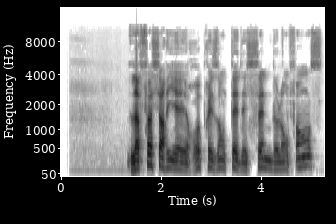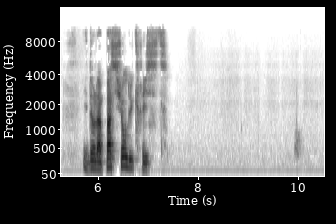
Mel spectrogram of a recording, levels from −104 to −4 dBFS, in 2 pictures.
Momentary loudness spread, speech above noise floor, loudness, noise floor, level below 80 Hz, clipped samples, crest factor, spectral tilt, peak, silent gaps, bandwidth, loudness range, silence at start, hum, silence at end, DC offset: 15 LU; 50 dB; -23 LUFS; -73 dBFS; -72 dBFS; under 0.1%; 26 dB; -5 dB/octave; 0 dBFS; none; 11.5 kHz; 7 LU; 1.35 s; none; 3.2 s; under 0.1%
